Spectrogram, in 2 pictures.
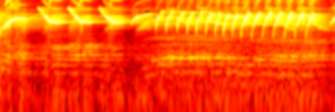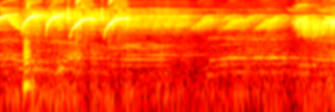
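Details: Canary singing, played to encourage lazy canaries to sing: rapid repeated upward-swooping whistles, a quick run of sharp clicky trill notes, then more swooping phrases and a softer closing roll.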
